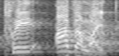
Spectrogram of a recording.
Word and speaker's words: Pre-Adamite: 그래서 Doctrine of Pre-Adamite, 액센트가 액센트가 아에 있어요. 그래서 Doctrine of Pre-Adamite 그래요.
